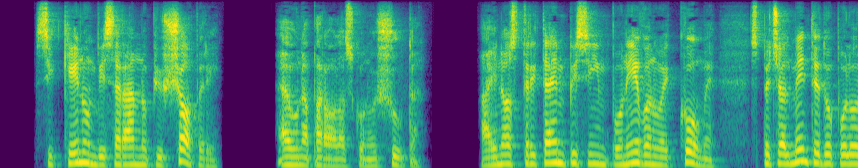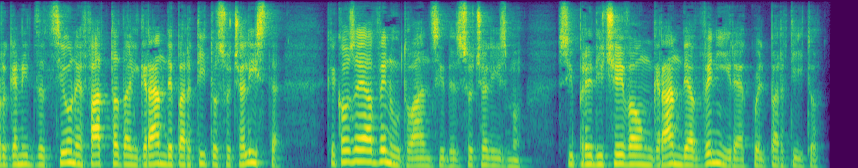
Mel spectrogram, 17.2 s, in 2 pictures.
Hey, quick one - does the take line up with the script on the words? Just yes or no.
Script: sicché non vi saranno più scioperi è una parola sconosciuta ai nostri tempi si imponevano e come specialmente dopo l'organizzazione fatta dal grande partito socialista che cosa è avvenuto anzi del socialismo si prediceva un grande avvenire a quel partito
yes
